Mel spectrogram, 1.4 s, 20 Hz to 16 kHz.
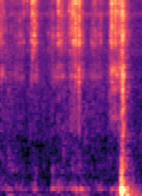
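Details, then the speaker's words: KTM 450 RFS engine fully disassembled: loose connecting rod rocked by hand gives faint metal taps, then a sharp clack, showing worn, shot rod bearings. "sure you guys hear that those bearings are shot shot i don't know if they're just thrust washers and then the bearing in the middle but they are shot"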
